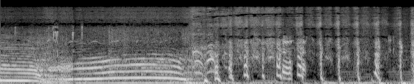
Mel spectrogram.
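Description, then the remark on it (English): A moose call: one long, low, moaning bellow that holds steady for about two seconds, then breaks into a quick run of short, choppy grunts. “They're going to make you make like a moose. So, if your phone rings, you have to answer with your best impersonation of this.”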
